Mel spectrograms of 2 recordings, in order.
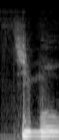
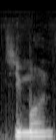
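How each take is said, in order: First: The name ends in a vowel, no N sound. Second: The name ends with an audible N sound. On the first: "on prononce Timo sans prononcer les deux N" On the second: "vous pouvez prononcer comme vous voulez"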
